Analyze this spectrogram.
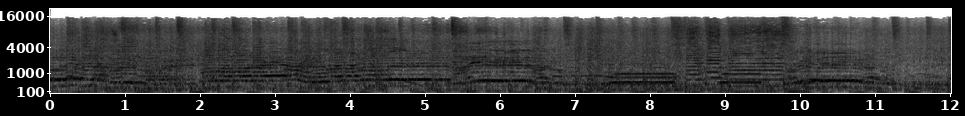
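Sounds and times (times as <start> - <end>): horn-like blown notes: 0.0 - 11.3
steady drum beat: 0.0 - 12.0.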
